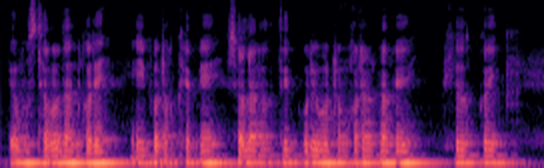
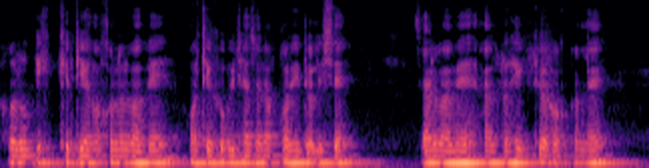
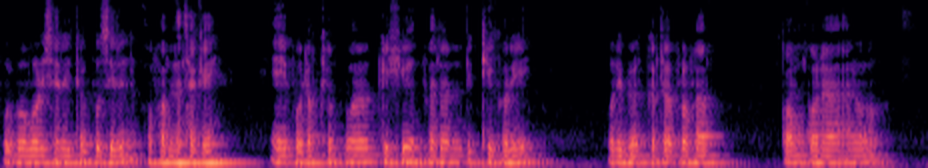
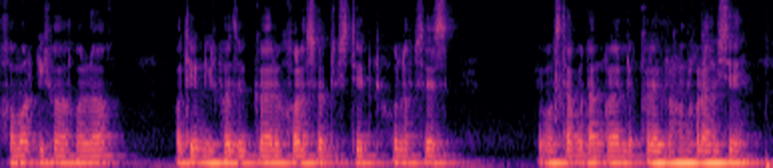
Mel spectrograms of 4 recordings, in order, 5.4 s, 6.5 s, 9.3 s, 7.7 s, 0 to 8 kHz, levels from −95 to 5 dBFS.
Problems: background sounds at intervals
